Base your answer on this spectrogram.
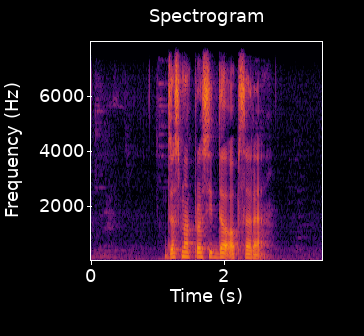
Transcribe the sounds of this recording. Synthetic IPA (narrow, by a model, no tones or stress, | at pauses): d͡zʌsmaprʌsid̪ʱːʌʔʌ̰psʌɾa̰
